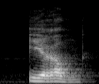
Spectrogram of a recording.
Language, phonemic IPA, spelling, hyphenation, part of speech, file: Dutch, /iˈrɑn/, Iran, Iran, proper noun, Nl-Iran.ogg
- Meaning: Iran (a country in West Asia)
